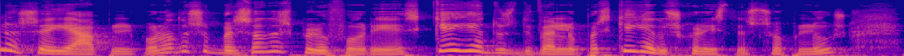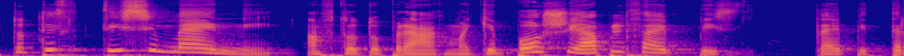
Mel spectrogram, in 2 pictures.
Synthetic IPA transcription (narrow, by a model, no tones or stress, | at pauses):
no̞se̞iɐpllːipo̞nɐðo̞se̞pe̞ɾiso̞t̪eɾespliɾo̞fo̞ɾie̞sce̞ʝɐt̪uzd̪ive̞lo̞pesce̞ʝɐt̪usxɾist̪e̞st̪u̥sɐplust̪o̞t̪it̪isime̞nḭɐft̪o̞t̪o̞pɾɐ̰ɣmɐce̞po̞siɐplθɐi | θɐepit̪ɾ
